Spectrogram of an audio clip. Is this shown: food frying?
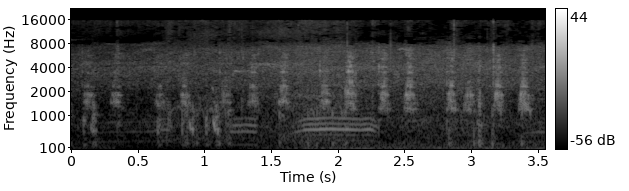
no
